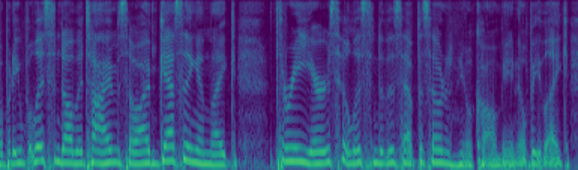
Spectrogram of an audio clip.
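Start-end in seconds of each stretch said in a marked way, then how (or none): none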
